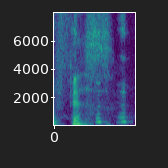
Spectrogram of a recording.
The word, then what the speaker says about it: Fest: juste sur le bon fess on prononce pas tant le T. J'ai remarqué tout à fait d'accord avec toi. Ça ça sonne som fess.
